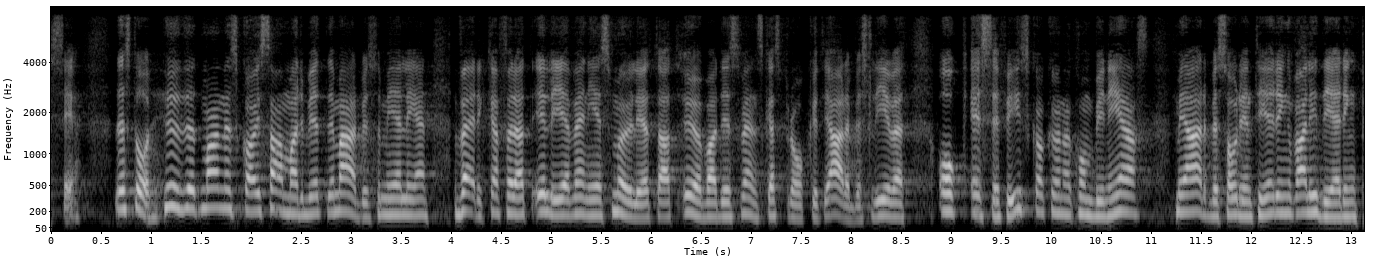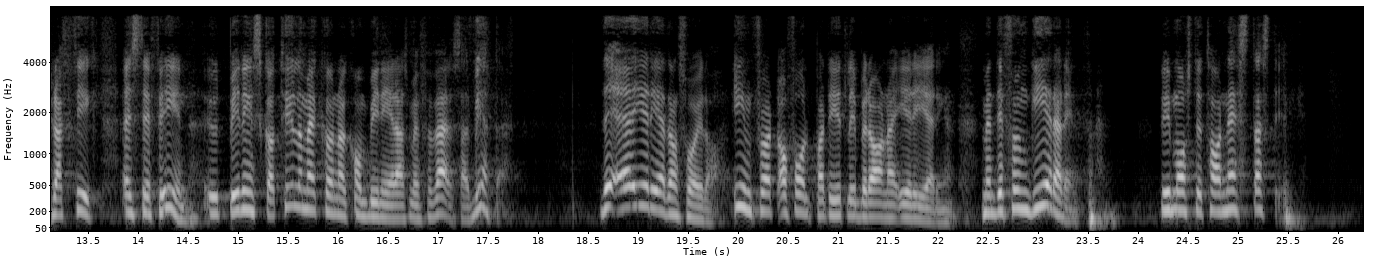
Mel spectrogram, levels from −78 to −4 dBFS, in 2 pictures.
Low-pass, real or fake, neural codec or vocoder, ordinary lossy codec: 7.2 kHz; fake; codec, 24 kHz, 0.9 kbps, DualCodec; MP3, 48 kbps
